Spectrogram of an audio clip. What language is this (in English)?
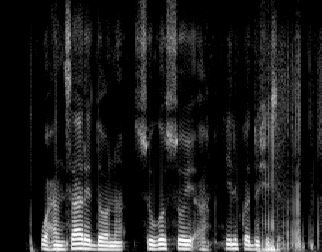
Somali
